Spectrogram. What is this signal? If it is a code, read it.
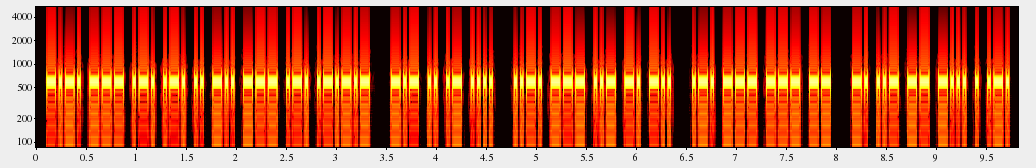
Morse code, heard as a keyed tone, about 38 wpm, 600 Hz. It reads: CORRIDOR. KIAH FOUND ROOM NUMBER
